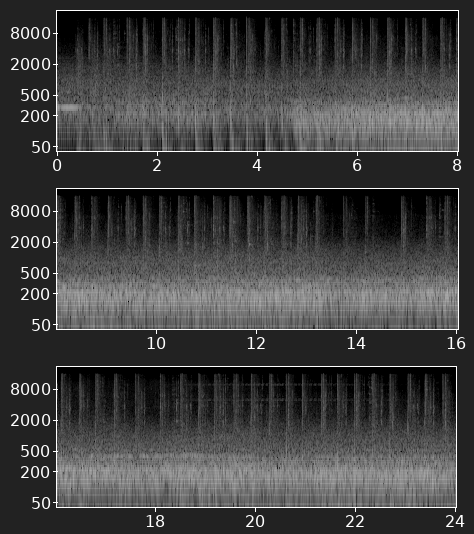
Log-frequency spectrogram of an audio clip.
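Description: Footsteps thud steadily on hard ground outdoors.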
